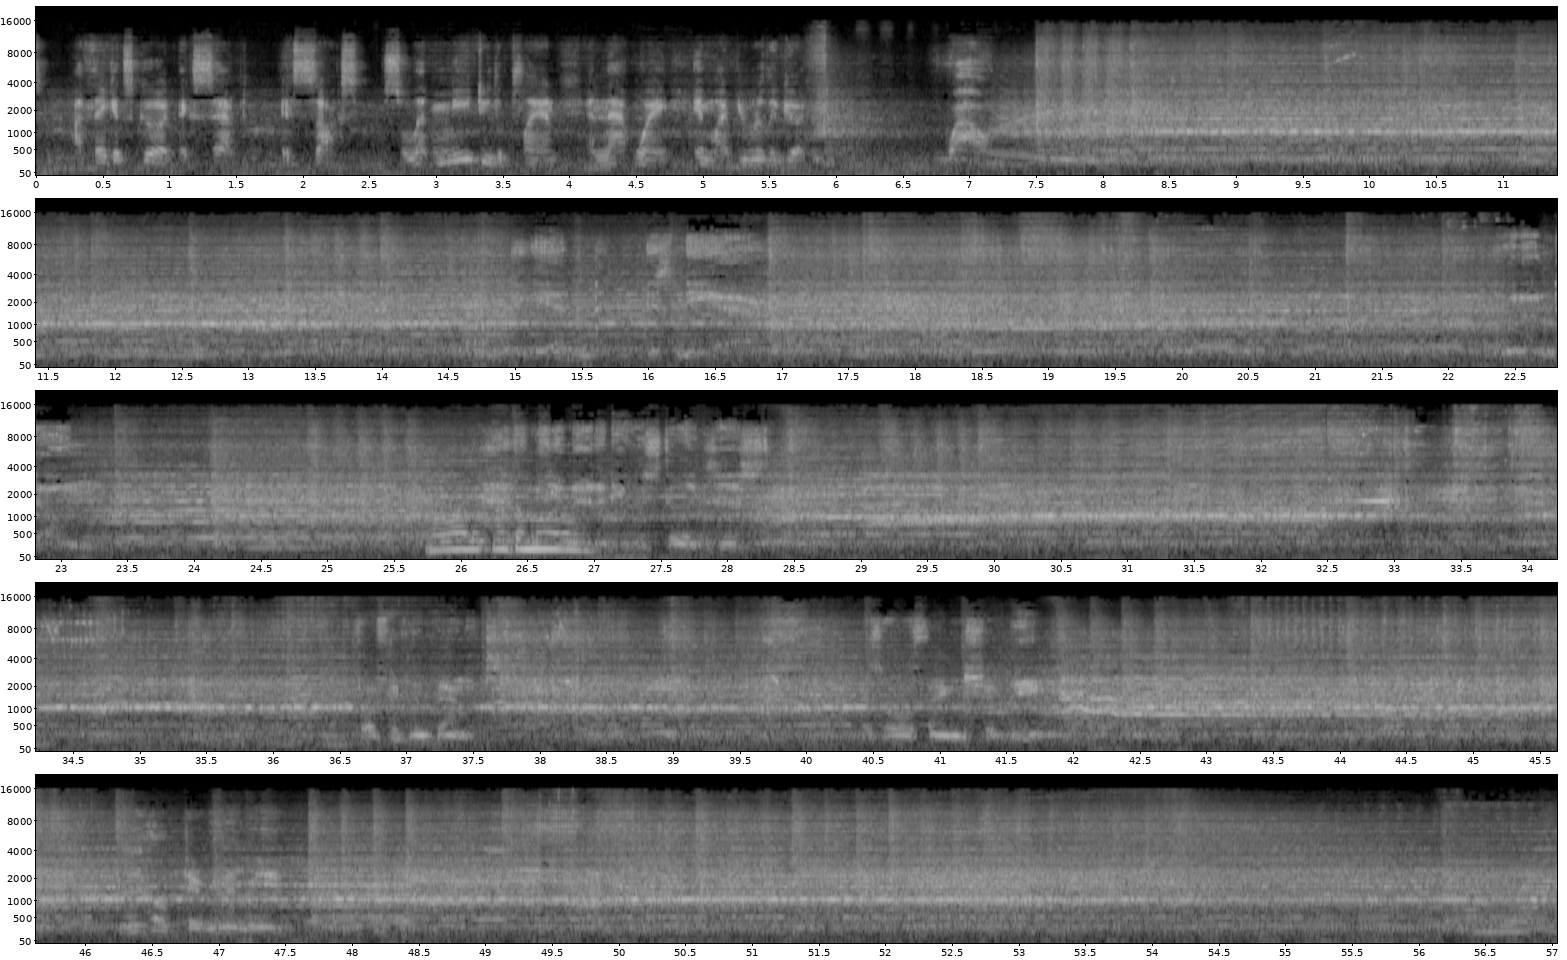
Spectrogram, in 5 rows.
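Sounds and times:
trailer music: 5.8 - 57.0.

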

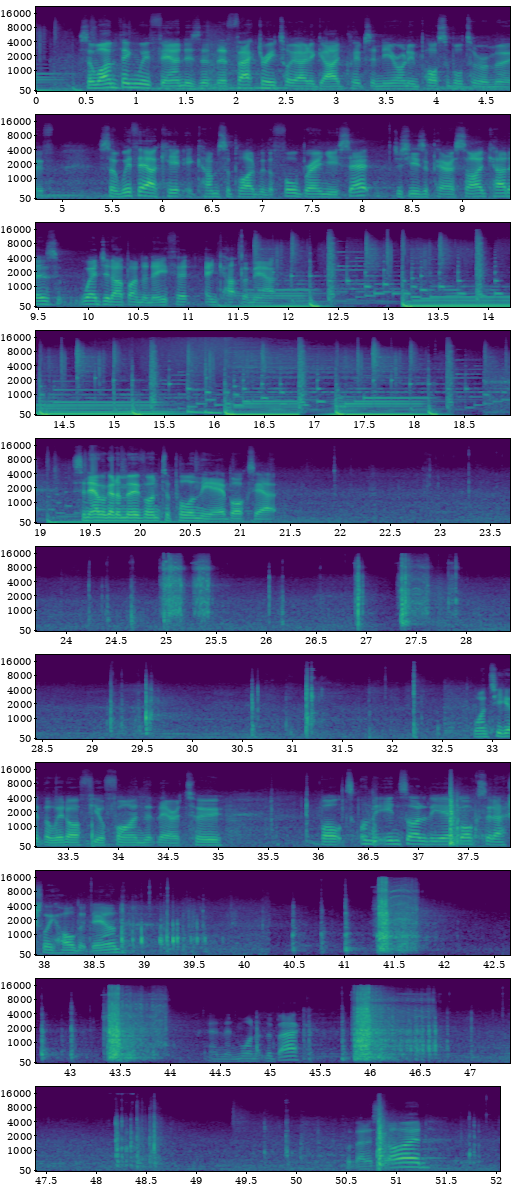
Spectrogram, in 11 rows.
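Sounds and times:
steady low hiss: 0.0 - 1.7, 19.2 - 25.0
small cordless driver: 25.0 - 25.6.

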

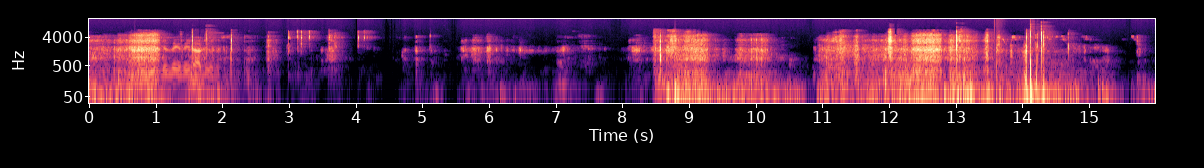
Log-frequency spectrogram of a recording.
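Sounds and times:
wind rushing over microphone: 8.6 - 15.0.

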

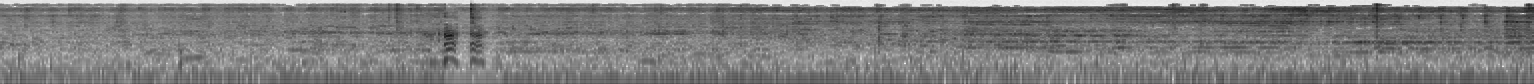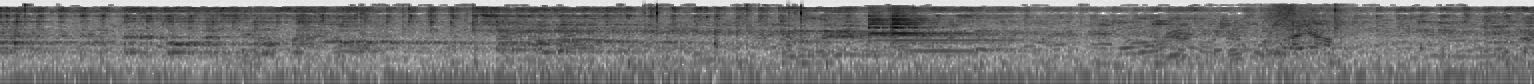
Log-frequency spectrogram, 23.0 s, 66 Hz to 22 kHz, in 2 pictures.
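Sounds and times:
crowd voices: 0.0 - 23.0
music: 0.0 - 23.0
traffic rumble: 0.0 - 23.0.

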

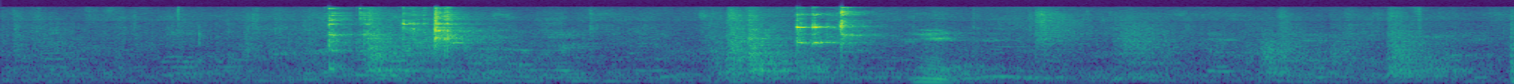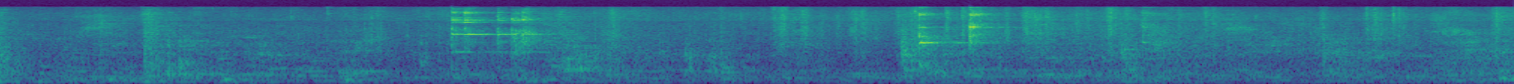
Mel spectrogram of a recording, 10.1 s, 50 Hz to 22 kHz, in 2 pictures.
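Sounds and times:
crowd chatter: 0.0 - 10.0
dishes clinking: 2.5 - 3.0, 8.1 - 9.0.

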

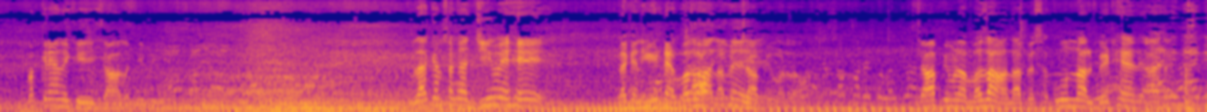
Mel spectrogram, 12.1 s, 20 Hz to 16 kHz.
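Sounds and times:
man talking: 0.1 - 2.8, 4.0 - 12.0.

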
